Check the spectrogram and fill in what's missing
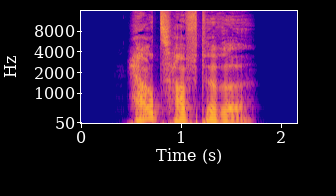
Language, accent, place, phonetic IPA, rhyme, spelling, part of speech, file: German, Germany, Berlin, [ˈhɛʁt͡shaftəʁə], -ɛʁt͡shaftəʁə, herzhaftere, adjective, De-herzhaftere.ogg
- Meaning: inflection of herzhaft: 1. strong/mixed nominative/accusative feminine singular comparative degree 2. strong nominative/accusative plural comparative degree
